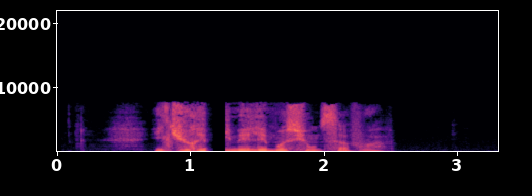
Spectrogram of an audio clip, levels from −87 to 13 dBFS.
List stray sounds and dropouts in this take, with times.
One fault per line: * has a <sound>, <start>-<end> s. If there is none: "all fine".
* has a dropout, 1.2-1.3 s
